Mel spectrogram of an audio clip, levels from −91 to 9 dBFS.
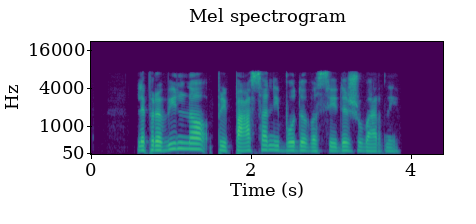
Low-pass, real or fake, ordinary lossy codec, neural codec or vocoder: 7.2 kHz; real; none; none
